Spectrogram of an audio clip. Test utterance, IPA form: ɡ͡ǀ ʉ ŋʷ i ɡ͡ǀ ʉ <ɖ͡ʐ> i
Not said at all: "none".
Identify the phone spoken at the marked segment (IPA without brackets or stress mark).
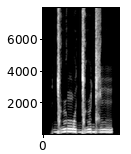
d͡ʑ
